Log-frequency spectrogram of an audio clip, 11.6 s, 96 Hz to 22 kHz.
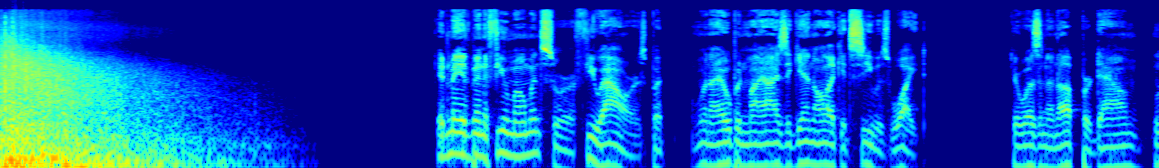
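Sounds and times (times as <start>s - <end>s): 
stick of dynamite exploding in a heavy booming blast: 0.0s - 2.8s
speech: 4.4s - 9.3s, 10.1s - 11.5s.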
